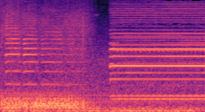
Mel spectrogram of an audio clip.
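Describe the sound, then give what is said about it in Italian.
A car horn honks loudly in two long, buzzy blasts. The first gives way to a brief dip, and the second holds steady to the end over a low rumble of traffic. “Ma devi proprio strombazzare come un cretino ogni volta che ti sorpassa?”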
